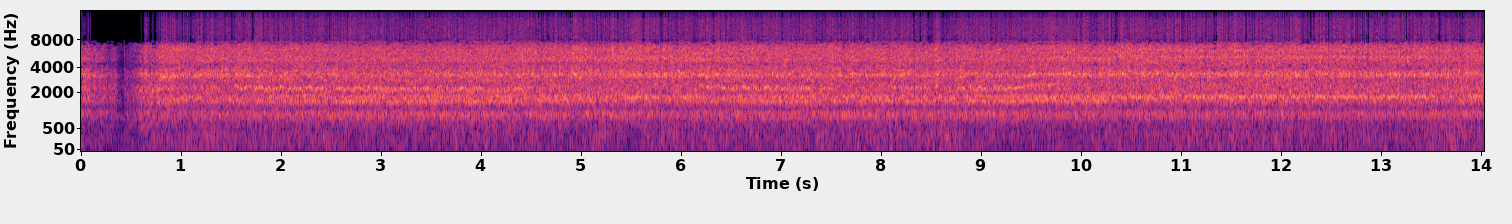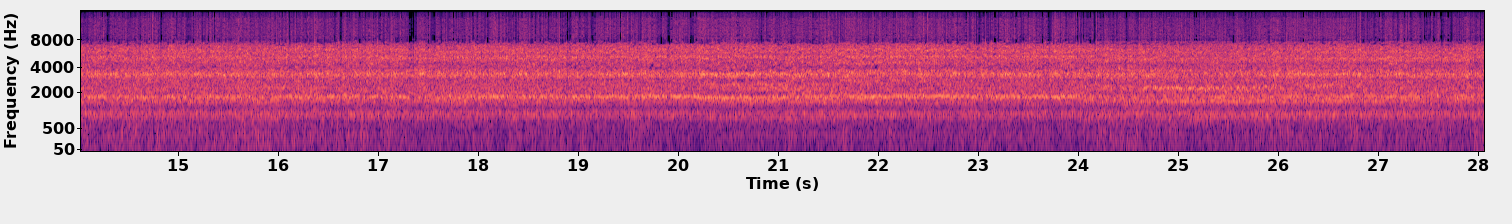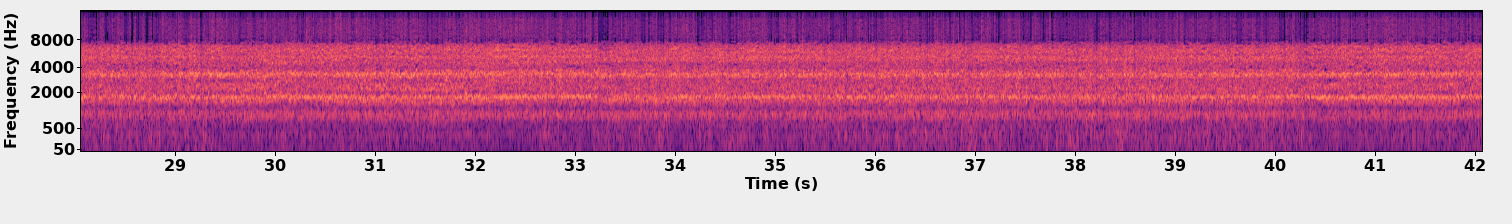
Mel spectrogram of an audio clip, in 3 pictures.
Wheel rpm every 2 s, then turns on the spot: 130, 210, 220, 220, 220, 230, 230, 230, 230, 230, 220, 230, 220, 220, 220, 220, 230, 230, 230, 230, 220.
none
